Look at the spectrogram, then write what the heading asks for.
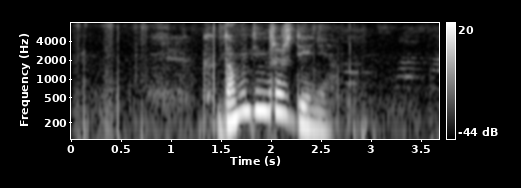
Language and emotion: Russian, neutral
